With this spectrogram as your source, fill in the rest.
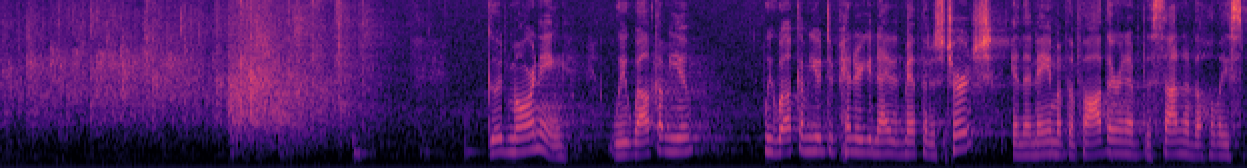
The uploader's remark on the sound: At Pender UMC Traditional Worship on Sunday, August 6, 2023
